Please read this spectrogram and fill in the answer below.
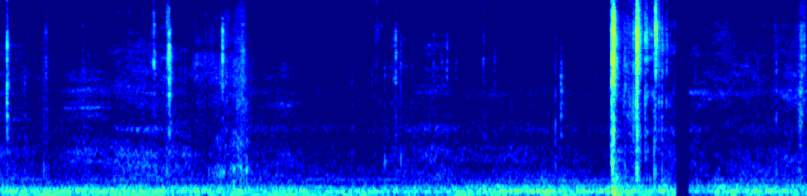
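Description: Small metallic clinks and rattles of hand tools (a ratchet and socket) being handled on concrete, with two sharp clacks about six seconds in, over a steady low background hum.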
